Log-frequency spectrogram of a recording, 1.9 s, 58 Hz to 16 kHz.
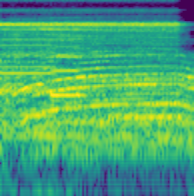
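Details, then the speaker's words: ArduPlane quadplane VTOL lift motor tested at default 5% throttle for about two seconds: clean steady high-pitched whine at one even pitch then cutting off, similar rpm to the others, correct direction; normal motor spin. "we're getting a similar sounding noise so it sounds like they're doing the correct rpm we don't have any indifferences so far we don't have motor starting and motors not starting"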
